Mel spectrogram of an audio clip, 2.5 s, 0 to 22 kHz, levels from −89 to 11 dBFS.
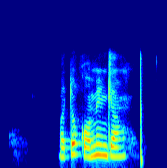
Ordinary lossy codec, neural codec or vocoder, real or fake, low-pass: Opus, 32 kbps; codec, 16 kHz, 4 kbps, X-Codec, HuBERT features, trained on balanced general audio; fake; 7.2 kHz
